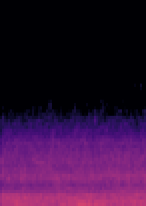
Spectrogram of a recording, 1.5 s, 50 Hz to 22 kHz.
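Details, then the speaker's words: Hw-5000 filter pump on an aquarium tank, air bled and taps open, gives a steady, thin, insect-like buzz with no water sound; the motor hums but moves no water. "I bleed or I bled all the air out and plugged it all back in it makes noise it does nothing"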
